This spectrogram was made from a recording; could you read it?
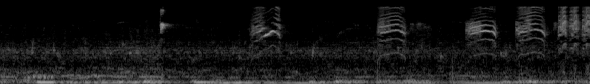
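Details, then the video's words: Kept Crested Jay from Indonesia giving a series of loud, arched, sweeping notes at irregular intervals, some doubled, closing with a fast high trill; soft low rumble behind. "SOGON ISTIMEWA ,BESETAN DAN TEMBAKANYA WOW BANGET || SOGON RAWATAN GACOR"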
